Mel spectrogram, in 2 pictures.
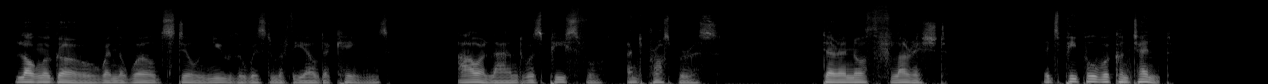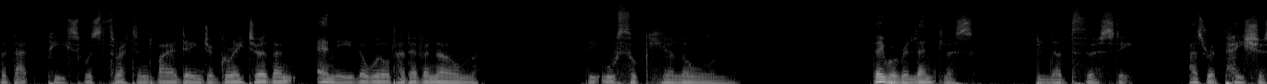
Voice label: Fantasy Game Narrator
